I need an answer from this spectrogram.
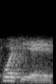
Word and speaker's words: Poitier: I think Sidney Poitier is what I've always heard.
